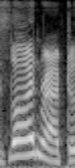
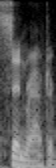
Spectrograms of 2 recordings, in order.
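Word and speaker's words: Sinraptor: Also, I pronounced it Sin Raptor back in the day. We're finding out it's like sign, like Chinese. Once again, math, sine, cosine, It's true. It's not cosine raptor or tangent raptor.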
